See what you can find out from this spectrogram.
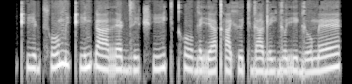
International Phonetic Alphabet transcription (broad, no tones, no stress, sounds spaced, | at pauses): kʰ iː ɖ t͡sʰ o m i kʰ i nʲ ɠ aː r ɛ ɖ d͡z i t͡ʃʰ iː tʲ kʰ oː ɡ ɛ rʲ a kʰ a xʲ o tʲ ɡ a ɖ e j ɡʲ o rʲ e ɡʲ o m ɛː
